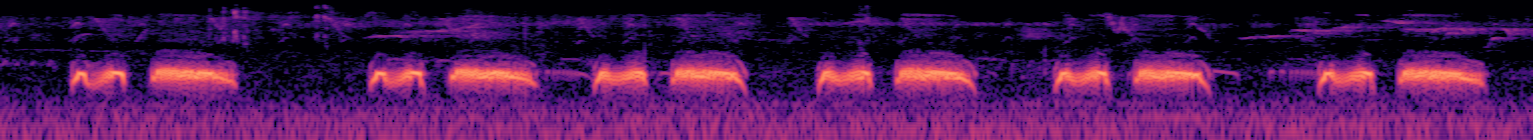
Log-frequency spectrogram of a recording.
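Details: Spotted dove, one of two fierce birds in a decoy-luring contest. Rounded coos are paired short-long and repeated about six times at a fairly even pace. Faint high bird calls can be heard in the background.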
